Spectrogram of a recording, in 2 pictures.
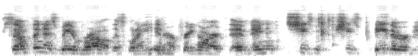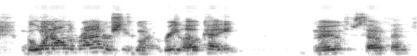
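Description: A middle-aged woman with a Southern drawl lays out tarot cards and talks them through in a loose, rambling way, pausing often to think. She sits back from her webcam, so her voice sounds a little distant on the video call. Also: medium pitch, fairly even intonation, pushed and bright. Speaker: tarot reader guest. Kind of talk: casual tarot reading on a livestream. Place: home room indoors.

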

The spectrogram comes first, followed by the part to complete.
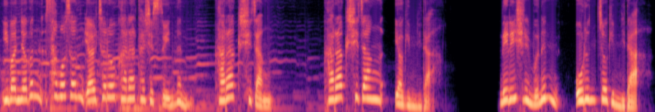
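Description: A woman delivers scripted subway announcements. Her voice is fairly high, with very lively intonation. She is formal and polite, enunciating carefully in a very dry recording. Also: dry recording.

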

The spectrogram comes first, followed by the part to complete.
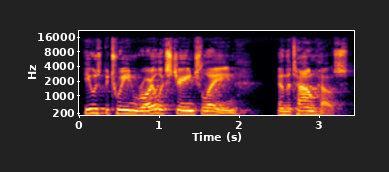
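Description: A man playing an 18th-century surgeon who gives measured, precise testimony in a scripted trial re-enactment. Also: a little high, expressive. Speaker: actor in a historical trial re-enactment. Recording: roomy echo, distant from mic.

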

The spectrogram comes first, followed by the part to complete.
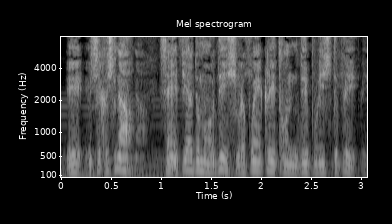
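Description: Chatty spirit, réunion creole accent, super fast talking, gravelly, radio comedy over music. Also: male voice, high-pitched, fairly even intonation, distant mic. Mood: relaying. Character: chatty obliging spirit acting as go-between for a medium. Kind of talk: comic radio serial acting. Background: music under the voice.

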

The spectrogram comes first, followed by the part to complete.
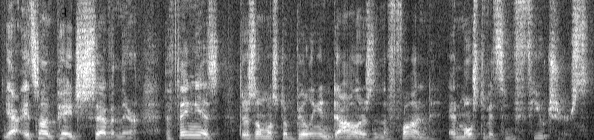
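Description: A man's voice: a little high, animated, moderate pace, husky. An actor in his forties playing an earnest, doubtful auditor, tactful and hesitant, in a corporate training-film drama. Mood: concerned. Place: indoor office.

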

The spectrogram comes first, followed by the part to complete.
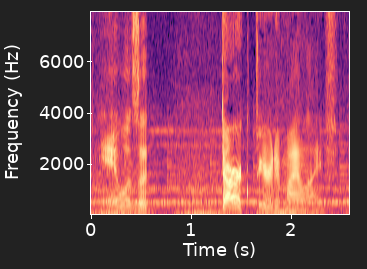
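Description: A man performs an oddball private eye in a scripted comedy podcast. He rambles erratically with an extremely animated, swooping pitch, and music plays clearly underneath. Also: normal speed, lightly acted. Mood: evasive, jittery. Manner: erratic, swinging from muttering to outbursts. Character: eccentric, rambling bumbling male detective undercover as captive. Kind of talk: scripted comedy audio drama.

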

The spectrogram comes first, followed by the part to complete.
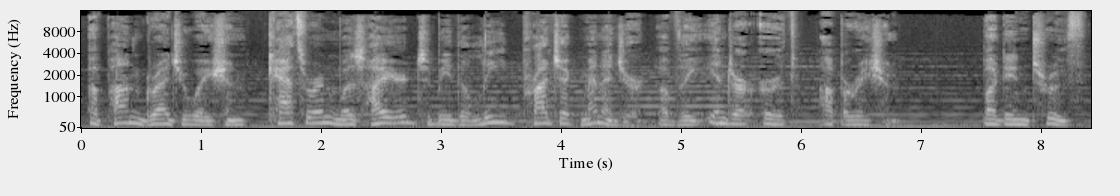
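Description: A man's voice: medium pitch, measured pace, close to an everyday voice. A man giving scripted dramatic narration as the narrator of an audio story. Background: faint music.

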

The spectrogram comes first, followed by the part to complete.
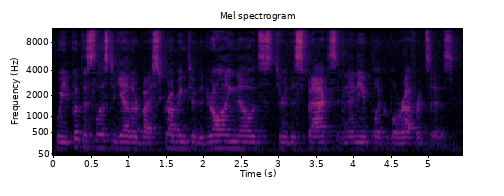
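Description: A young man explaining an inspection plan in an even, flat delivery, in a small office room. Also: medium pitch, a little fast, a little hiss or hum. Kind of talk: prepared explainer. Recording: roomy, distant mic.

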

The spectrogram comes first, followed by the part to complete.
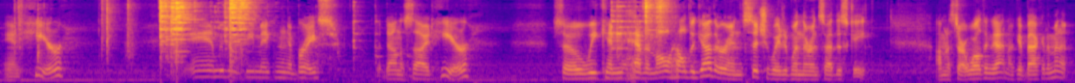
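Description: A man giving a casual how-to narration of his DIY work, plain-spoken and relaxed, with plenty of "uh" fillers. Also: mid-range voice, background noise. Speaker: DIY mechanic vlogger.

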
